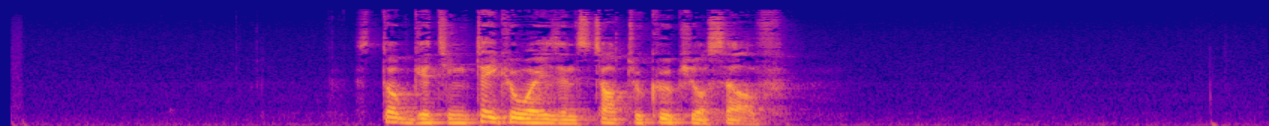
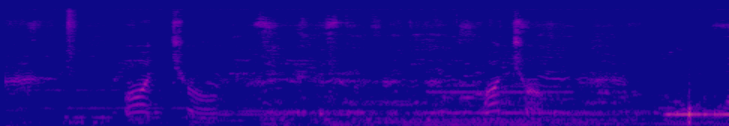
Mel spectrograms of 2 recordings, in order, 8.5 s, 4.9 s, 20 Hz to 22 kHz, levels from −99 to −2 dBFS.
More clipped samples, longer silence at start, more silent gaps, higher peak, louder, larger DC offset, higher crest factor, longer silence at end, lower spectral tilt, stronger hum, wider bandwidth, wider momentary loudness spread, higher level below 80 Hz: neither; first, 2.4 s vs 0.05 s; neither; first, -2 dBFS vs -46 dBFS; first, -20 LUFS vs -68 LUFS; neither; about the same, 22 dB vs 24 dB; first, 3.25 s vs 0 s; first, -5.5 dB/octave vs -2 dB/octave; neither; about the same, 16 kHz vs 16 kHz; first, 11 LU vs 4 LU; first, -60 dBFS vs under -90 dBFS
